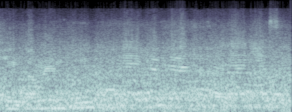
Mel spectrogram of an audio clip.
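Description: Interview speech: a man talking over a loud, steady background noise.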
